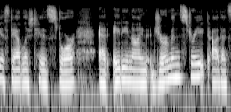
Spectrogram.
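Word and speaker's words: Jermyn: Um he established his store at 89 German Street. Uh that's spelled J E R M Y N.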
